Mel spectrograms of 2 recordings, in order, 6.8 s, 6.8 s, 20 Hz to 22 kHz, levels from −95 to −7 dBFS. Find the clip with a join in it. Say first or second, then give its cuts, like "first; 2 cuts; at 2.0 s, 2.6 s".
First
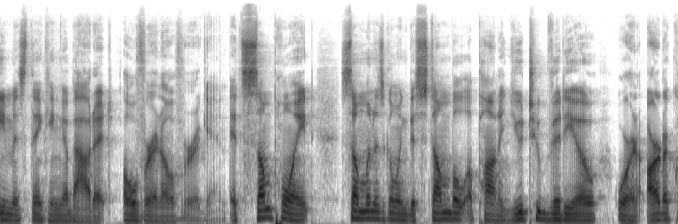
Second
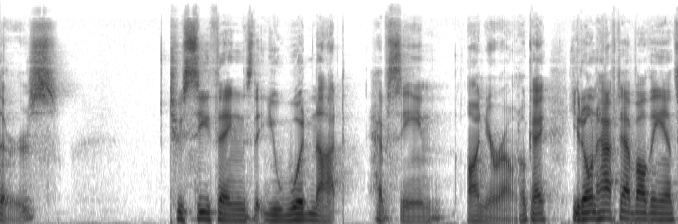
first; 1 cut; at 2.4 s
